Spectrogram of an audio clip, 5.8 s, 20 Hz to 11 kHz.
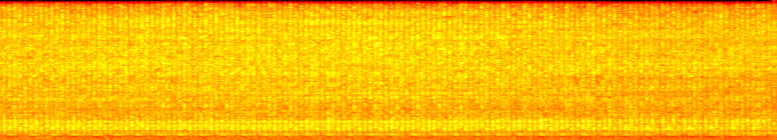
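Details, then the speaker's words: ZD30 Patrol diesel idling right after an oil change with fresh oil and an oil catch can fitted: steady, even diesel clatter near three beats a second with no knocks or misses. Oil light went out straight away; normal idle. "Not too bad. All light went out straight away. Doesn't sound too bad."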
